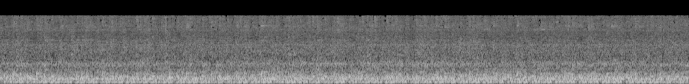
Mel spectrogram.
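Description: Engine catches and settles straight into a smooth, even idle with a steady low hum and no misses or stumbles.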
